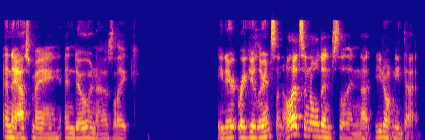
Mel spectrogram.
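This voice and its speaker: A woman's voice: low voice, a little fast. A mother of a child with type 1 diabetes, talking earnestly and emphatically in a casual chat over a video call, often adding "right?". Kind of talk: casual conversational storytelling.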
